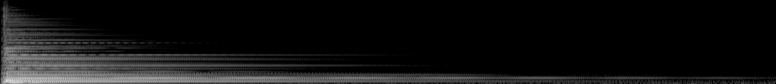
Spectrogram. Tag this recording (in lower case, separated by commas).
musical instrument, guitar, acoustic guitar, music, strum, plucked string instrument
